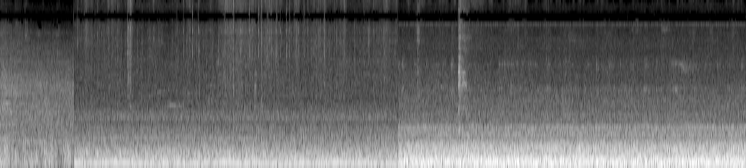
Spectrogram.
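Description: Airliner cabin noise at a window seat over the wing: a loud, even low rumble of engines and airflow during the climb after take-off, coming in suddenly about halfway through. Before it, a quieter steady low hum with a few steady low tones.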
